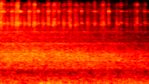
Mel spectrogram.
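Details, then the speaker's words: Classic Mini Cooper RSP rear wheel hub removed and turned by hand: gritty, scraping, rough rattle, so the possibly original rear wheel bearing is worn and past its best. "but this is what the bearing sounds like. You can hear that kind of scraping, rough, rattly,"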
